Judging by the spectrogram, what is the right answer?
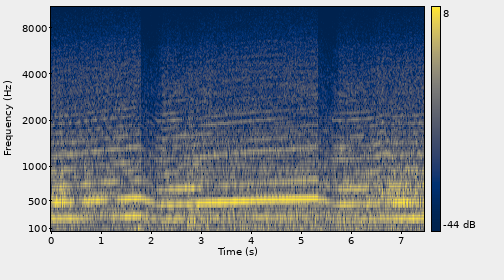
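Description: A Ferrari F430 Challenge race car in Forza Motorsport 2 screams at high revs, with two quick upshifts that briefly drop the pitch before it climbs again, loud and close throughout.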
